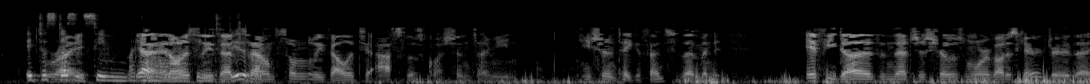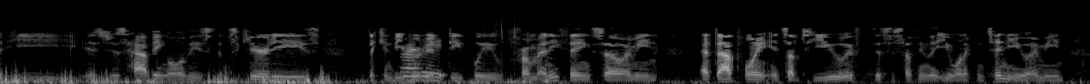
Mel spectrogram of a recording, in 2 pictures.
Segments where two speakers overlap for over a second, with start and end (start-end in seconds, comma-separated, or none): 1.3-2.7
